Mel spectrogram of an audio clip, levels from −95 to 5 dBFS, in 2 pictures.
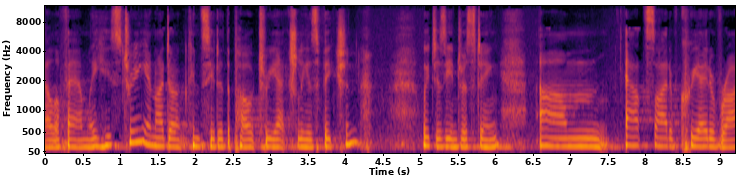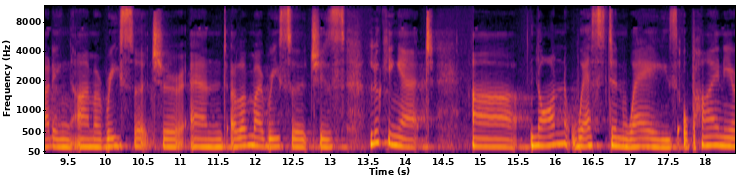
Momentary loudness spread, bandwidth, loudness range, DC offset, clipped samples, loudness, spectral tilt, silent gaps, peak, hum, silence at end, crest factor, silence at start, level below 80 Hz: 4 LU; 12 kHz; 2 LU; under 0.1%; under 0.1%; -23 LUFS; -5 dB/octave; none; 0 dBFS; none; 0 s; 22 dB; 0 s; -70 dBFS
